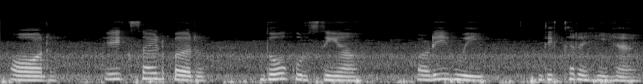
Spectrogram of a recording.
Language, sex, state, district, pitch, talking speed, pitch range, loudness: Hindi, female, Chandigarh, Chandigarh, 205 Hz, 105 wpm, 185-235 Hz, -16 LUFS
